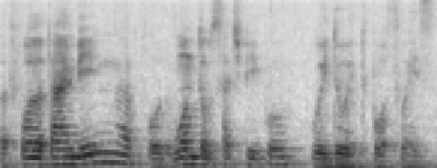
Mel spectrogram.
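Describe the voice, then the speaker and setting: Over music in the background, a man's moderately paced speech comes with audible room echo. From Japan. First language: Japanese. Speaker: conference interpreter. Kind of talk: lecture Q&A. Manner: articulate, neutral professional English.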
